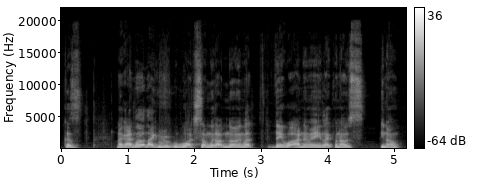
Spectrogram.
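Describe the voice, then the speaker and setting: A man's voice: mid-range voice, expressive, moderate pace, a little mellow. A man from Ecuador chatting casually to his live stream viewers in a rambling, informal way, swearing freely. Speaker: livestreamer. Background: music.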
